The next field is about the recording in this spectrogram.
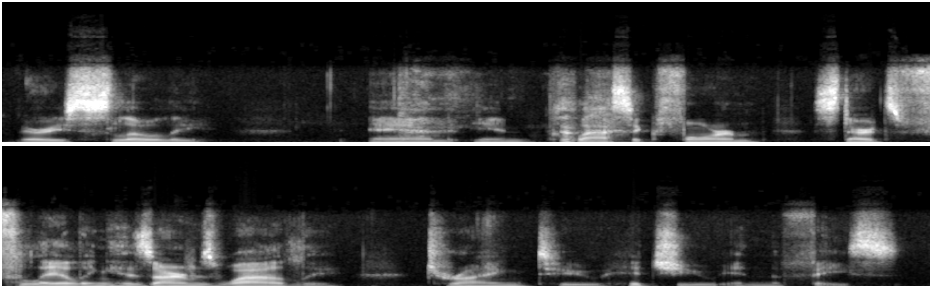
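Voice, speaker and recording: A man narrating a tabletop game as dungeon master, in a relaxed and playful way. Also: low voice, slow pace, dry recording.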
